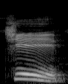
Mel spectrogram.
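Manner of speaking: "che" drawn out, falling; demonstrating "che". Shown as a demonstration. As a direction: sound out "che" for learners. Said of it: "तो इसका उच्चारण होगा".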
